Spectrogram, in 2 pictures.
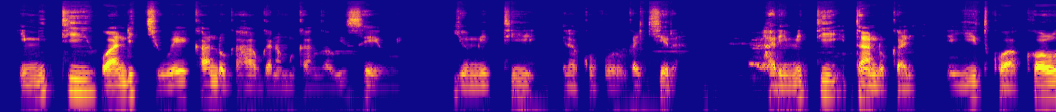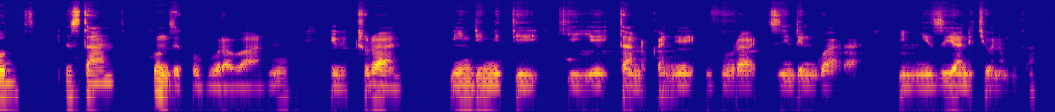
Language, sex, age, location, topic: Kinyarwanda, male, 25-35, Huye, health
